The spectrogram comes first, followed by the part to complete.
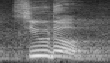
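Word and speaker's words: pseudo: इसे स्यूडो force भी कहा जाता है, इसको भी नोट कर ले, स्यूडो, इसमें पी साइलेंट रहता है, ठीक है, स्यूडो फोर्स,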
